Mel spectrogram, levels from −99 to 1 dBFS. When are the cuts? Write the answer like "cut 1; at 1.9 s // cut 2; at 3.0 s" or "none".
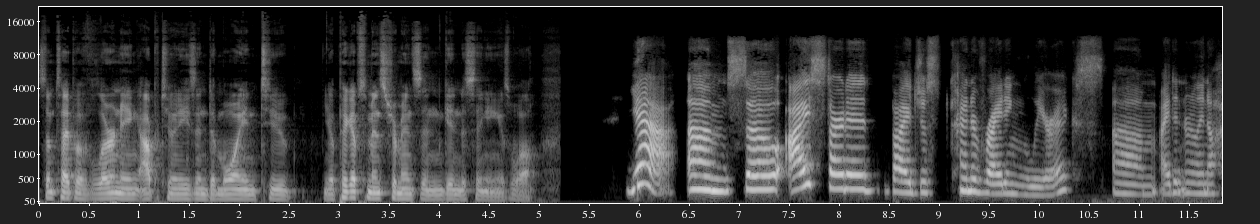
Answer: none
